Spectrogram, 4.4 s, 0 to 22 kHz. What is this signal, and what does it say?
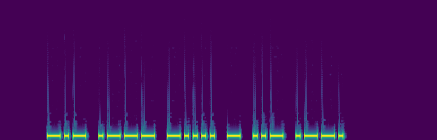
Morse code, heard as a keyed tone, about 37 wpm, 700 Hz. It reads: KJ6TUP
